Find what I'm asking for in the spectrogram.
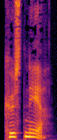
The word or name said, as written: kystnær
